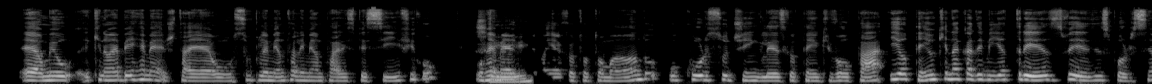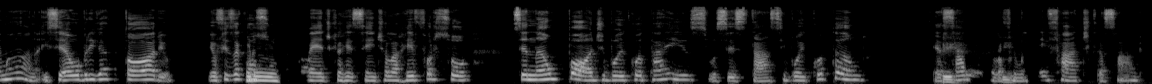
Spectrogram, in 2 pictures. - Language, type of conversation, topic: Portuguese, advice, Como posso usar lembretes e metas para criar rotinas?
- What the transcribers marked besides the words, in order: static; distorted speech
